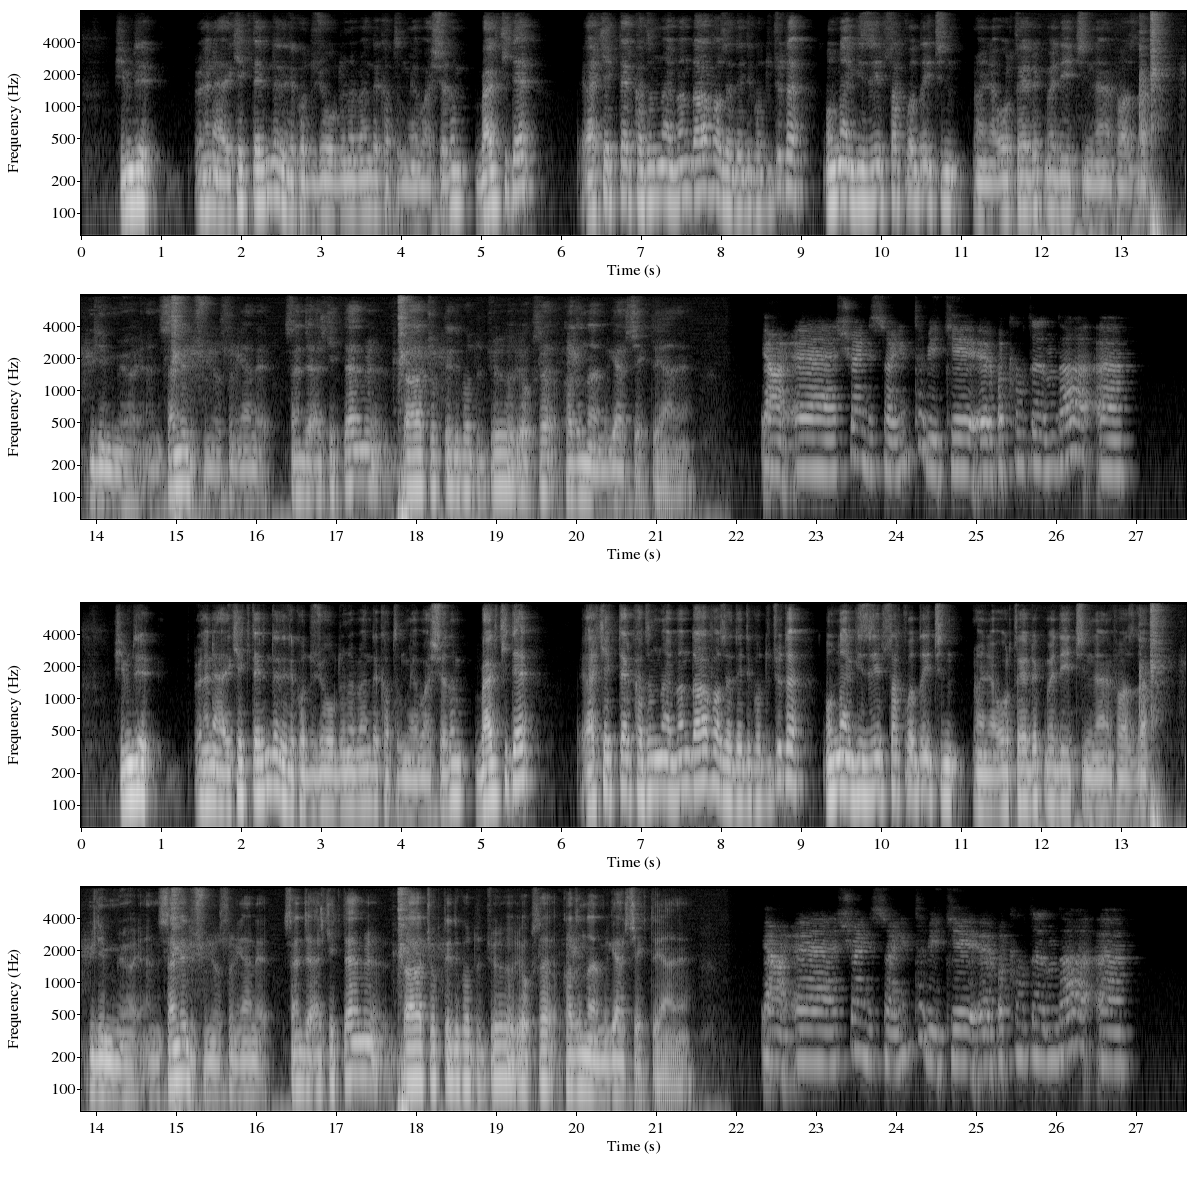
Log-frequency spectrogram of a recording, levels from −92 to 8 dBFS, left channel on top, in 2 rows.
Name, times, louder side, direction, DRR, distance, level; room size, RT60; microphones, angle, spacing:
voice 1, 0.4-0.8 1.4-5.6 6.3-9.0 9.3-13.3 13.9-21.4, right 3 dB, 55° right, 6 dB, 0.4 m, -24 dB
sound 1, 11.8-21.9, equal, 20° right, 1.0 m, -33 dB
voice 2, 22.3-26.8, left 4 dB, 70° left, 3 dB, 0.7 m, -34 dB
3.7 x 2.2 x 2.9 m, 0.34 s
head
